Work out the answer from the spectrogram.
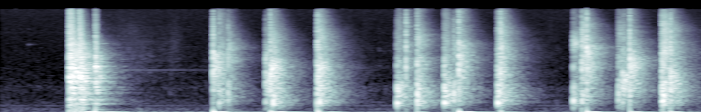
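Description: A volley of gunfire fired on command comes as a series of sharp, loud cracking bangs in irregular succession, some nearly overlapping, each with a short ringing decay.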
